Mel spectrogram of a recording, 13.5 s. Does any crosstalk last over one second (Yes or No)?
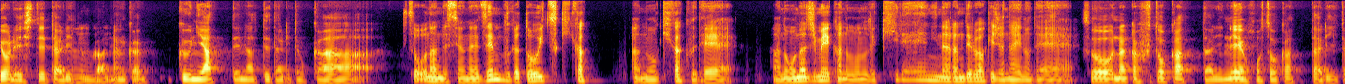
No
